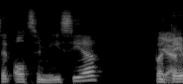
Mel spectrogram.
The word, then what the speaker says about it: Ultimecia: I think it was like Ultimecia, like that's how I've always pronounced it, Ultimecia, but Yeah. they pronounce it Ultimecia.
